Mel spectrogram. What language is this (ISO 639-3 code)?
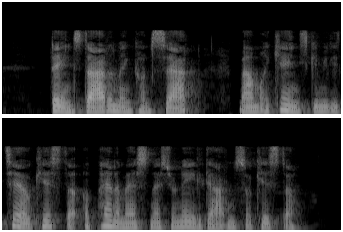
dan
